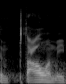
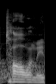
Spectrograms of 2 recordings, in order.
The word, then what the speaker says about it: Ptolemy: told that uh King Ptolemy though in English we don't pronounce emphalomy because in English we don't like Words that start we call them Ptolemy the p is silent Aaron pankin this is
